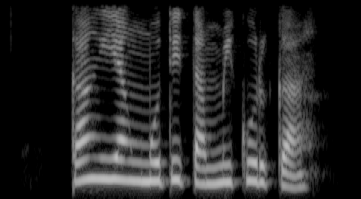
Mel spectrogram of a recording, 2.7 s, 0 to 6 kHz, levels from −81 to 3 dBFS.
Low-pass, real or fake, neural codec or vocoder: 5.4 kHz; real; none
